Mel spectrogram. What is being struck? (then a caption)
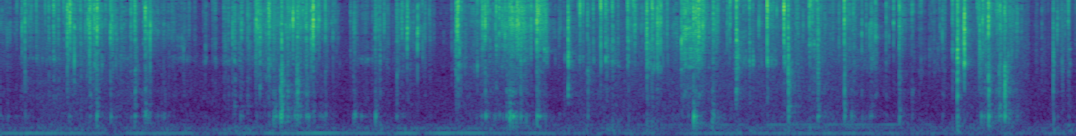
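Coated bar of soap scraped by a knife blade. A utility knife blade peels and scrapes curls and chunks from a solid oval white bar soap with a pink and black painted coating, held in the hand. It makes a steady run of crisp, bright, crinkly scrapes and small crunches with quick bursts. The sound is dry, with very little ring or low end.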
